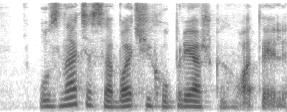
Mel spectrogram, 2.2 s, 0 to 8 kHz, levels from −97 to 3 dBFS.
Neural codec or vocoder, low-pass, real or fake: vocoder, 22.05 kHz, 80 mel bands, HiFi-GAN; 7.2 kHz; fake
